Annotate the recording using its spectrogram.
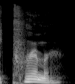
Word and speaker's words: primer: So apparently, the proper pronunciation of primer as it pertains to a, let's say, a book or an explanation, to something that is kind of getting you up to speed on something, is primer.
